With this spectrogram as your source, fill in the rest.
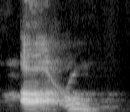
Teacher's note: Jadi jangan dibaca tebal jadi o.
